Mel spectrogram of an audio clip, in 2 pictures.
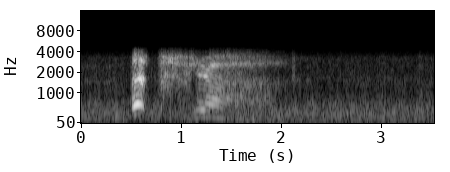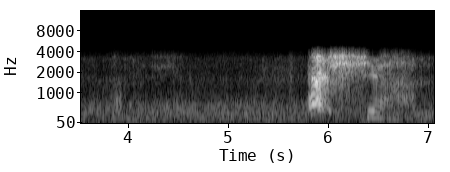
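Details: Two sharp sneezes, each followed by a brief voiced trailing sound, over steady car noise, part of a long sneezing fit while driving.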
